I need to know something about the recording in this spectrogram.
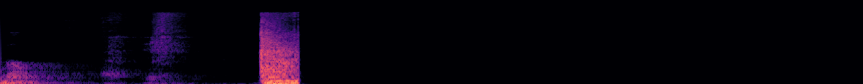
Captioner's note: gavel slams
